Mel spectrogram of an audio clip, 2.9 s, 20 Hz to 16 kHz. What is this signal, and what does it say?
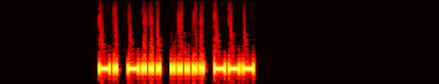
Morse code, heard as a keyed tone, about 51 wpm, 700 Hz. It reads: NB5O
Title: USA Call Signs - 4 Characters - Repeated 2x - 50wpm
